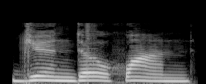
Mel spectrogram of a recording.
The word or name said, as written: Chun Doo Hwan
